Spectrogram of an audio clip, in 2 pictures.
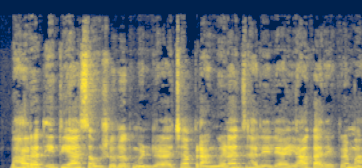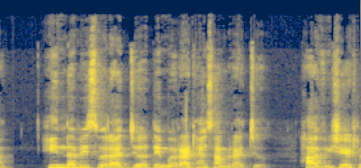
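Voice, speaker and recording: Higher-voiced woman reading scripted news. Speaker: newsreel presenter.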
